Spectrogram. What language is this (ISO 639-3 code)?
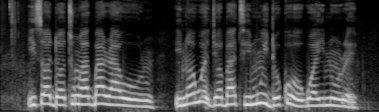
yor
